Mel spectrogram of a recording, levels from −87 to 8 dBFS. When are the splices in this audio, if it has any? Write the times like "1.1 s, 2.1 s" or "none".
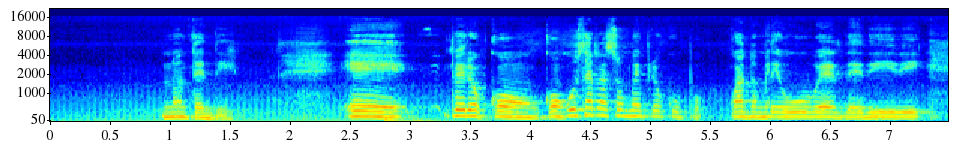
3.6 s, 6.0 s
